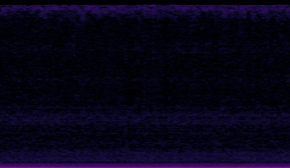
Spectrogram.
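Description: Near silence: a faint, steady low electrical hum with light hiss, unchanging throughout.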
